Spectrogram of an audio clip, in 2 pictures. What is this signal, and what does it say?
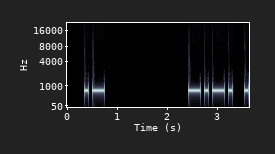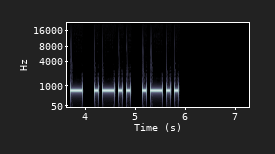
Morse code, heard as a keyed tone, about 15 wpm, 700 Hz. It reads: A CALL
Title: 3x Word-Spacing - Sentences from Top 300 Words - 15wpm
